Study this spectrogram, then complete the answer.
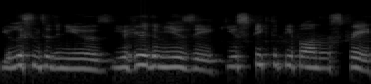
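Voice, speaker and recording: The speaker talks at a moderate pace with an Israeli accent. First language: Hebrew. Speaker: Hebrew language specialist. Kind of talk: interview conversation.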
